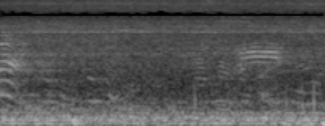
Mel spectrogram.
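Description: Outdoor ambience at a football pitch: a steady low rumble of background noise with a few faint, distant calling voices.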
